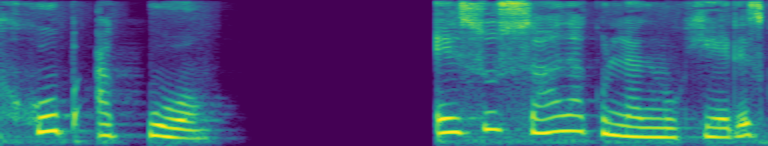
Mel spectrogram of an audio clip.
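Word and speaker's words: ὑπακούω: Son la palabra upaku, 52:19 en la Fuerte Concordancia, pronunciada hub-akuo.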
